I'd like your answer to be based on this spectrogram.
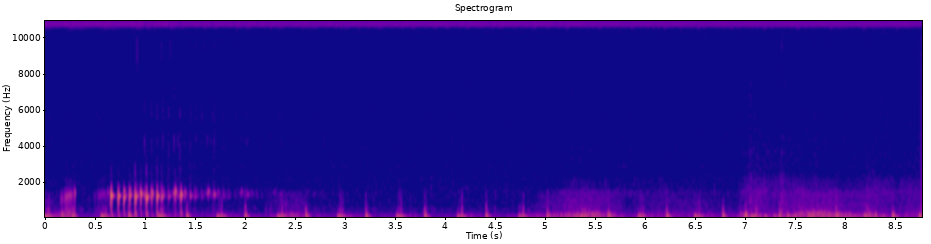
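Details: Own heartbeat recorded with the fan off, shortly after the heart began feeling really thumpy: rapid, steady low thumps about 100/min, brief hum early and some hiss; valves and blood rushing said audible at times; heartbeat.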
